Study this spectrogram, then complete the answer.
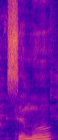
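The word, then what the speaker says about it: स्मृति: 전면에 마음 챙김을, 이게 아까 사띠, 산스크리트로는 스무리띠, 이건 리로 발음합니다. 스무리띠.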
